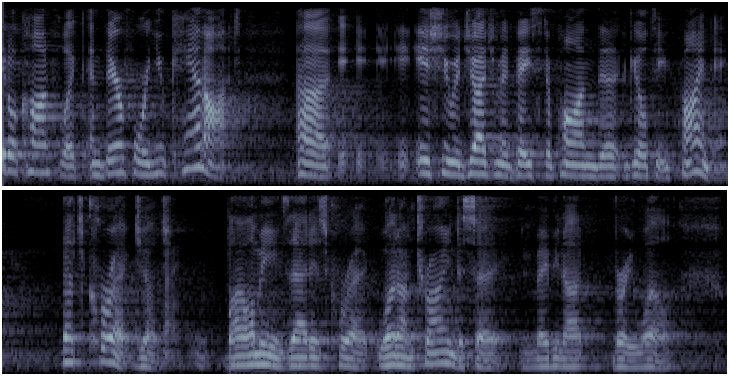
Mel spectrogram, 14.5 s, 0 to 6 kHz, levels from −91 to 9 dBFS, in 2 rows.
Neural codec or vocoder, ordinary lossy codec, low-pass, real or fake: none; MP3, 48 kbps; 5.4 kHz; real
